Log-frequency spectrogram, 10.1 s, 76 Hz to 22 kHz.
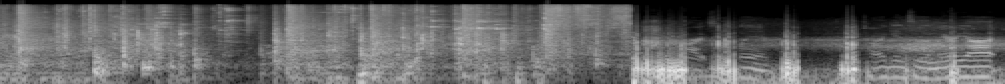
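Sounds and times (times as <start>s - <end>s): glass bottles clinking: 0.0s - 6.3s.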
